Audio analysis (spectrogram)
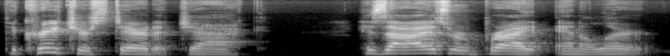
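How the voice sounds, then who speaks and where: A woman reading a children's story aloud as expressive narration, with measured, suspenseful phrasing. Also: mid-range voice. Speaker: storybook reader.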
